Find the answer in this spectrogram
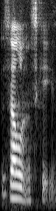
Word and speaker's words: Zelensky: You pronounce it Zelensky, is that? Zelensky. Zelensky.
